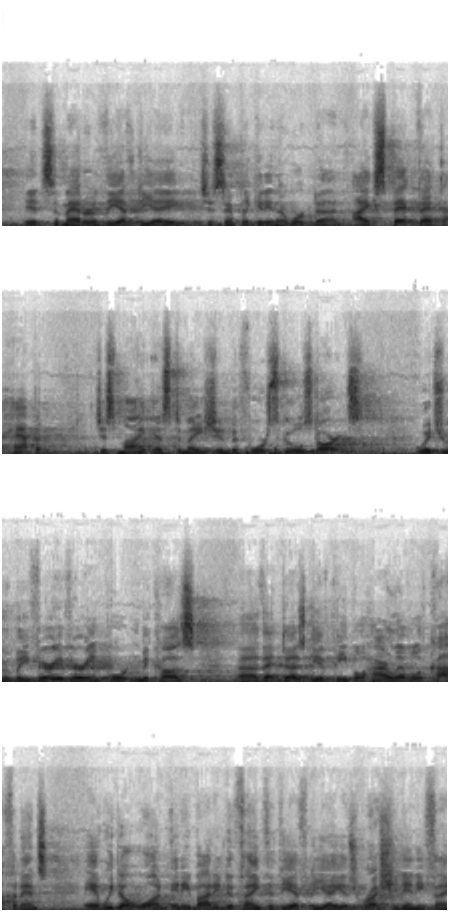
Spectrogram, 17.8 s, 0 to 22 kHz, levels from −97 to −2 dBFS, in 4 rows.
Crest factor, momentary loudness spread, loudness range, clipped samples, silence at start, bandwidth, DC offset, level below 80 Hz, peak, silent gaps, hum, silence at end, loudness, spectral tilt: 14 dB; 5 LU; 1 LU; under 0.1%; 0 s; 14 kHz; under 0.1%; -38 dBFS; 0 dBFS; none; none; 0 s; -15 LUFS; -4.5 dB/octave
